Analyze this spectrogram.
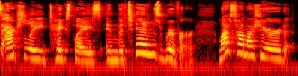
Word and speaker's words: Thames: I don't know why, but it's the Thames River, okay? That's how you're supposed to pronounce it, apparently.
